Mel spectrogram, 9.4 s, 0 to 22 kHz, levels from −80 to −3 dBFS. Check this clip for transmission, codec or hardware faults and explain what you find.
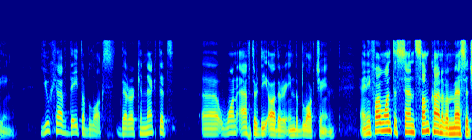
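Automatic gain rising is present twice. From 0.67 to 3.14 s, then 4.01 to 9.4 s, level climbs about 4 dB, then about 12 dB. The gain control judged input too quiet, so voice and background swell together.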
